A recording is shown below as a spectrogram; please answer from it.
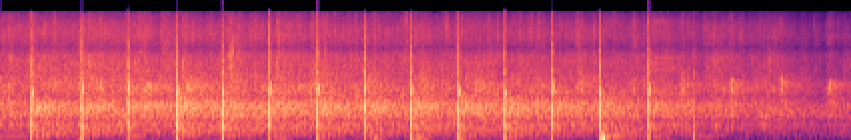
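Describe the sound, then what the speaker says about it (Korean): A church congregation at a Korean Sunday service claps together in a steady, regular rhythm, sharp claps evenly spaced over a continuous wash of crowd noise. The beat slows and softens near the end. "큰 박수로 축복하겠습니다"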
